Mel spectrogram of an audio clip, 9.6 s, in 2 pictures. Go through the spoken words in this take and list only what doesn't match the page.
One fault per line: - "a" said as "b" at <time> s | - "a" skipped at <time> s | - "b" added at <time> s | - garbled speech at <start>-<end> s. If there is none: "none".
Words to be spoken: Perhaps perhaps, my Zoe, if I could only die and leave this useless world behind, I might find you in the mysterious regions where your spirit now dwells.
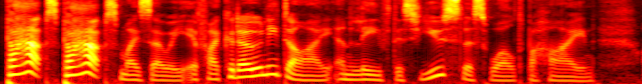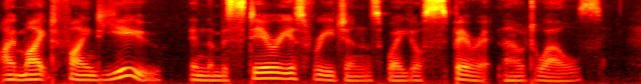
none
